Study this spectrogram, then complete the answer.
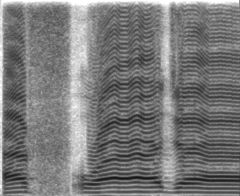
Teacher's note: Kemudian pada lafal fa, alirkan nafasnya, karena fa itu harus ada angin yang kita keluarkan karena dia sifatnya hams, mengalirnya nafas.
